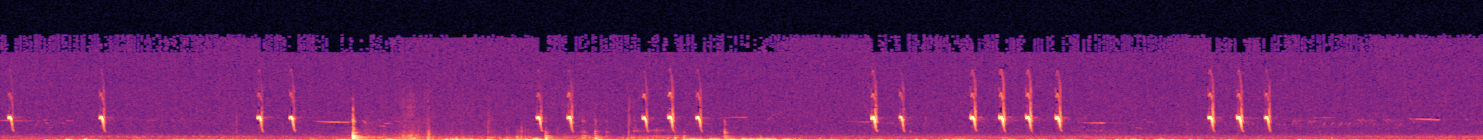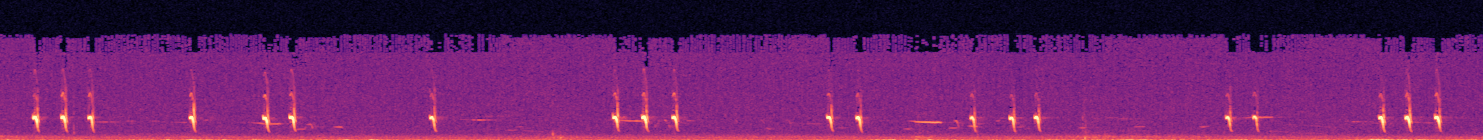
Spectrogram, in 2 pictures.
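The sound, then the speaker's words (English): A foraging bird calls with short, sharp, high clucking notes in quick clusters of two or three, repeating steadily throughout, over a low rumbling background that fades after the first half. “Bird's now foraging.”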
